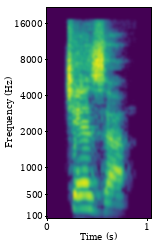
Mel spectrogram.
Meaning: 1. to play 2. to play a sport 3. to play around 4. to dance to music 5. to be loose, to shake about
- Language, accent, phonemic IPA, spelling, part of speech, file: Swahili, Kenya, /ˈtʃɛ.zɑ/, cheza, verb, Sw-ke-cheza.flac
